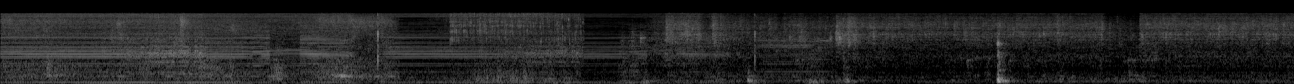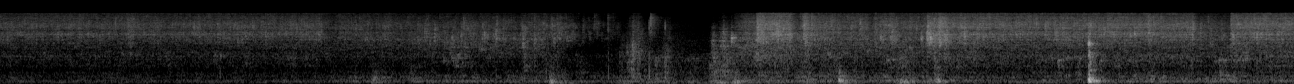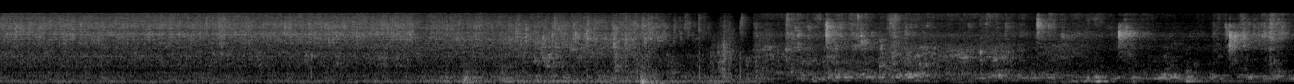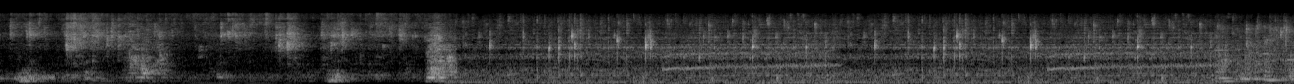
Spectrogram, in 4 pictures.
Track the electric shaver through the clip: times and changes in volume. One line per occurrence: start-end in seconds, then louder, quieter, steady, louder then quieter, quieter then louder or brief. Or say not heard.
0.0-8.4 quieter.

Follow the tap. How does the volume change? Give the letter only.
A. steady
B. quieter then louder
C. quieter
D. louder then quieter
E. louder
E.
